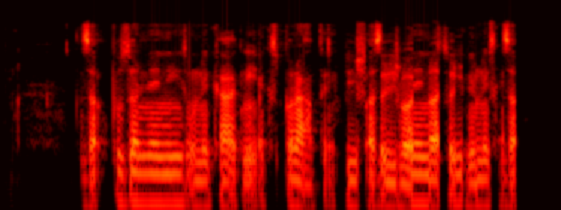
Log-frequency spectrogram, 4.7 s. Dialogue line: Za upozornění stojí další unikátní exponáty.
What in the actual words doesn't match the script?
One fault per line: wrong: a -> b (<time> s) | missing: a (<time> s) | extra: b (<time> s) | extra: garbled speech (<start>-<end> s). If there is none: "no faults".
missing: stojí další (1.6 s)
extra: garbled speech (2.9-4.3 s)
